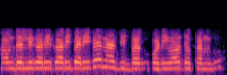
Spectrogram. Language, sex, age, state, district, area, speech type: Odia, female, 60+, Odisha, Gajapati, rural, conversation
